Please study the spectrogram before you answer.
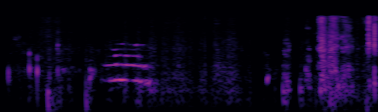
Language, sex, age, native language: Icelandic, male, 7, Icelandic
